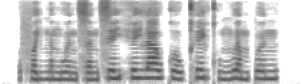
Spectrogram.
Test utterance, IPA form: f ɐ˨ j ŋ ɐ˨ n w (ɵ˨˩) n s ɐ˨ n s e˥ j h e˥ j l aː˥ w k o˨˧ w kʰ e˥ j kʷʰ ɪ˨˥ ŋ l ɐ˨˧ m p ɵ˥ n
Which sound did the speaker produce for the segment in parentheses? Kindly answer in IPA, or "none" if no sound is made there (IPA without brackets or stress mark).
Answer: ɵ˨˩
